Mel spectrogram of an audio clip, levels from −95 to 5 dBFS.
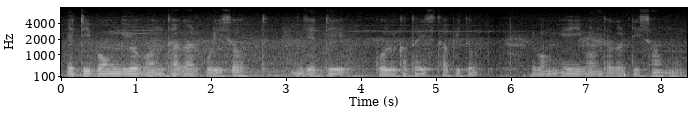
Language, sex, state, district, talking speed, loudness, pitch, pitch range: Bengali, male, West Bengal, Kolkata, 80 wpm, -30 LUFS, 95 Hz, 90-100 Hz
